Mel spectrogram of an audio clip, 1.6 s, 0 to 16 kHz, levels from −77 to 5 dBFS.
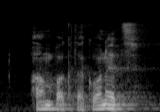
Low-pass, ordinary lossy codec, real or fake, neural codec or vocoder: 7.2 kHz; none; real; none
